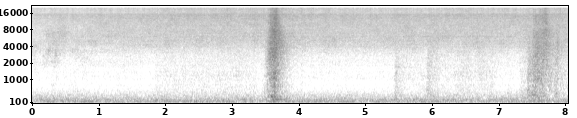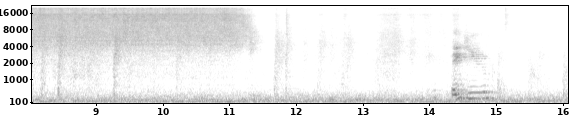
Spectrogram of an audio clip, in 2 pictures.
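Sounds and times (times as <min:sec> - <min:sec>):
water running from a tap: 0:00.0 - 0:11.3
short hissing bursts: 0:00.0 - 0:11.4.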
